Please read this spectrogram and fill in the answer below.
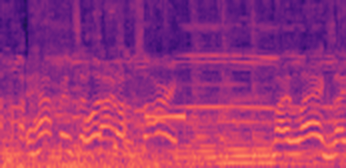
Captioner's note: laughs; beep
